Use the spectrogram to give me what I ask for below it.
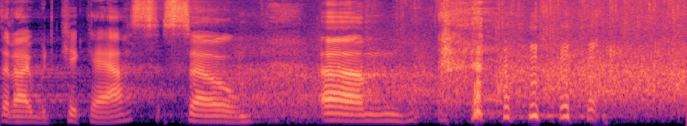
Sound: audience laughs and applauds; giggles

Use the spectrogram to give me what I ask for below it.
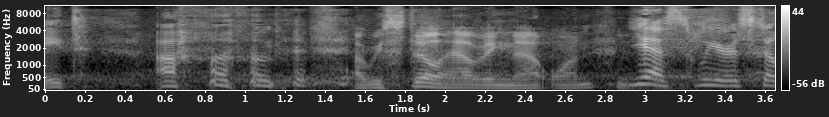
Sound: chuckles

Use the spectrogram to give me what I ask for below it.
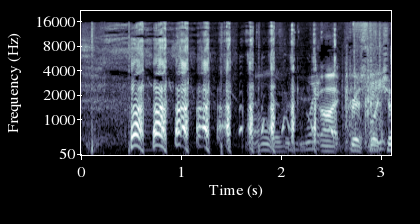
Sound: laughs

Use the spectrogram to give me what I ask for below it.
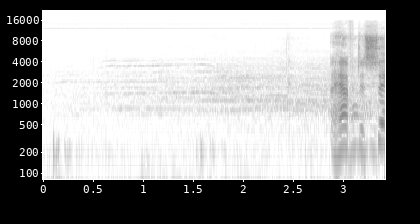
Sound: crowd cheering

